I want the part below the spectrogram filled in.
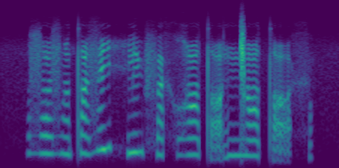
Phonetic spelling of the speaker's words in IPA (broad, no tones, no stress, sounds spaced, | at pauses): zˤ ø z ĩ tˤ i z i h ĩ ɳ f a x ʁʷ a tˤ a̰ ŋ͡ǀ æ tˤ a̰ x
